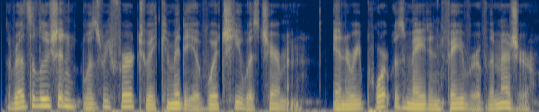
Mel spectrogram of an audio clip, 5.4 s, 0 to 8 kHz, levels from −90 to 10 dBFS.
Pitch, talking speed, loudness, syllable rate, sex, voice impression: 120 Hz, 245 wpm, -18 LUFS, 6.6 syllables/s, male, very masculine, very adult-like, slightly old, very thick, tensed, very powerful, slightly dark, slightly hard, slightly muffled, fluent, slightly raspy, cool, intellectual, sincere, calm, very mature, friendly, reassuring, unique, very wild, sweet, kind, slightly modest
